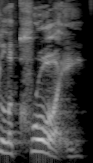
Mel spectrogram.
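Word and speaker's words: LaCroix: Laqua. It's really Lacroy.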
